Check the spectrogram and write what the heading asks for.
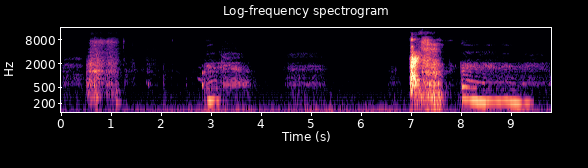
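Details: Two wet night-time sneezes from an adult woman with a very itchy nose, each a sharp explosive burst, the second louder and followed by a brief vocal sound; sneezing.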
